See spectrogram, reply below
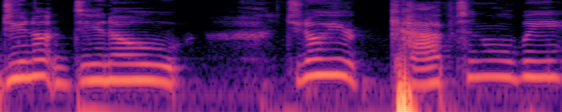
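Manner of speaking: gentle, fidgety, nervous voice, high and quick. Voicing a professor with a nervous tic, reading a file: very soft voice. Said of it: "he very softly says".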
